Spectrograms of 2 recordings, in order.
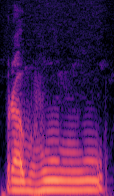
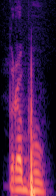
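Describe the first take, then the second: First: The final u vowel is drawn out long. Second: The final u vowel is short. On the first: The speaker calls it wrong. "ज़्यादा देर तक ऊ को बोला जाता है" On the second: The speaker calls it right. "ऊ को ज़्यादा देर तक उच्चारण नहीं करना चाहिए। जैसे प्रभु"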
